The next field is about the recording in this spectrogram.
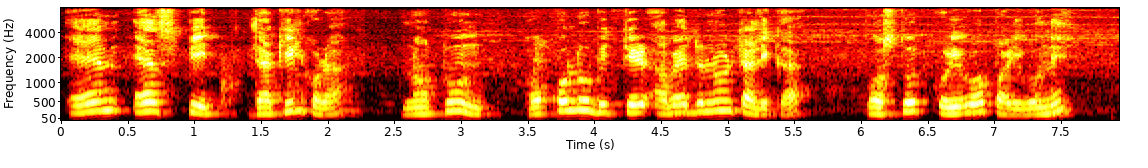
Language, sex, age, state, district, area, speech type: Assamese, male, 60+, Assam, Dibrugarh, rural, read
